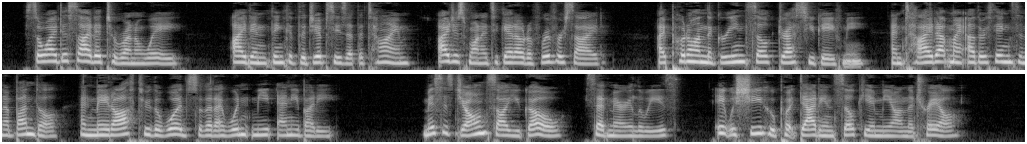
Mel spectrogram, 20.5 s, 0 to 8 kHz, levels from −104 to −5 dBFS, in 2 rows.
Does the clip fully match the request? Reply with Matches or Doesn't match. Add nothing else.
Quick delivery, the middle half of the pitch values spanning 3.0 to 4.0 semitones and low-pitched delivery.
Doesn't match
